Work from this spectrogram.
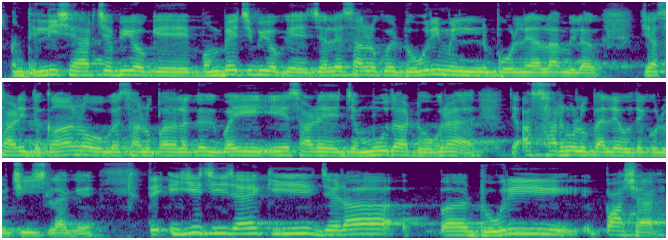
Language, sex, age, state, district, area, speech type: Dogri, male, 30-45, Jammu and Kashmir, Jammu, rural, spontaneous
